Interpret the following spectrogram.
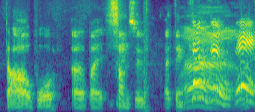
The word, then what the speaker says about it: Tzu: Yeah, the opportunity creates chaos creates opportunity is actually an old general saying by Sun Tzu. I mispronounced that.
